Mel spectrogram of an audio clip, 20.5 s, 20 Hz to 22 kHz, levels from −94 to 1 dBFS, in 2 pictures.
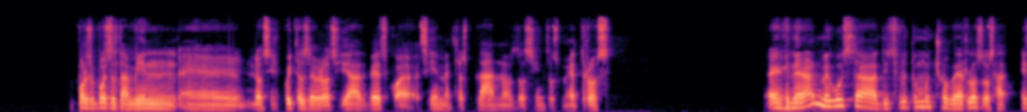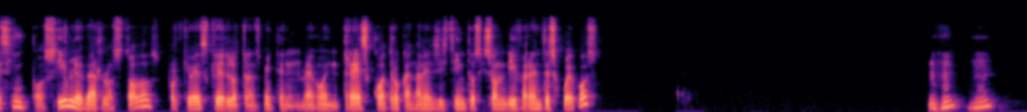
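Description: Nothing in this speech recording stands out as a technical fault at any point, so there's nothing here to flag.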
